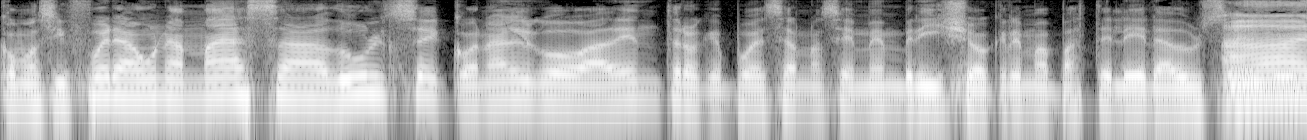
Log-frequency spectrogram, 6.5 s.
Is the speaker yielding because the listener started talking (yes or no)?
yes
